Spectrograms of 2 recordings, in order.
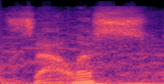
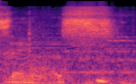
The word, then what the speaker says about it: Zalis: we do doing here they made the classic blunder of pronouncing it zalis which I get that's how it's phonetically spelled so like I don't blame anyone for it but like come on come on it's zus anyone else have a last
